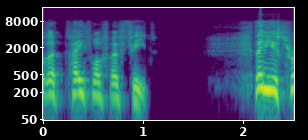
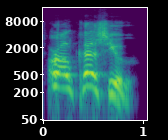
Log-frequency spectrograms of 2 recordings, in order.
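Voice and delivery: raised-pitch threat; restrained yell; 6 semitones higher than usual. A narrator's reading. Priest threatens the old woman with a curse, mild yell. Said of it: "yelled the priest".

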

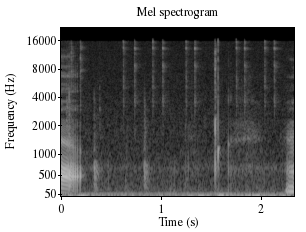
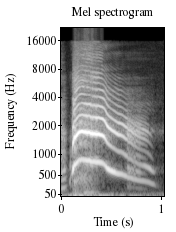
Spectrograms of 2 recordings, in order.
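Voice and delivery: shrill startled shriek; sudden high scream; 22 dB louder than usual. Real, not acted. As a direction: scream out in shock.

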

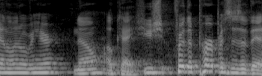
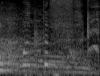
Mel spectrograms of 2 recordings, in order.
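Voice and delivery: a shocked, hushed curse; startled hushed curse; 12 semitones higher, 13 dB quieter, slower than usual. Retold or imitated. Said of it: "I go".

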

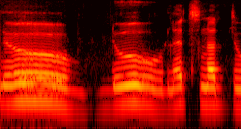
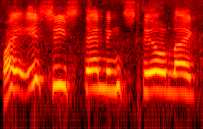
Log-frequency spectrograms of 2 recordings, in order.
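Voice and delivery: incredulous; 10 semitones higher, 4 dB louder than usual. Real, not acted. Amused at game character.

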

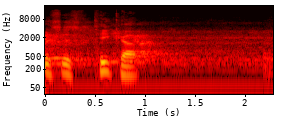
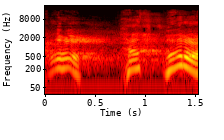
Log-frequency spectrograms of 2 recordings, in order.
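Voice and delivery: relieved; 5 semitones higher, 6 dB louder, slower than usual. Acted. Teacup relieved cooling down.

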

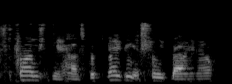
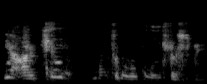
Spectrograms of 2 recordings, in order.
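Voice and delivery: mock menace; 10 semitones higher than usual. Boasting to scare the customer.

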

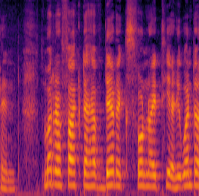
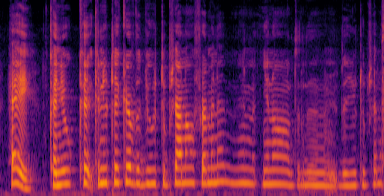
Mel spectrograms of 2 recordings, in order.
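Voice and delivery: attempted imitation accent, higher voice, fading softer; higher-voiced stab at his accent, trailing off quietly; Derek's accent; 4 semitones higher, 6 dB quieter, faster than usual. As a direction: try on another man's accent, rushed and higher. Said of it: "try my best to manipulate the accent".

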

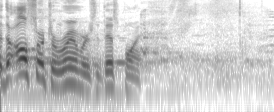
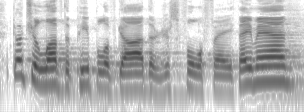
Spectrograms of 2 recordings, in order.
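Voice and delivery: ordinary talk, nothing marked

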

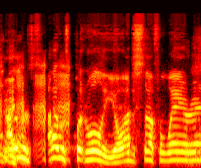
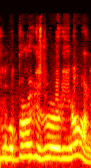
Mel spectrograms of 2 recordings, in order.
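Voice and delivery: quoting wife; 8 semitones higher, 4 dB louder than usual. Retold or imitated. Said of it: "She goes".

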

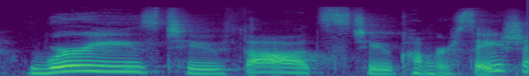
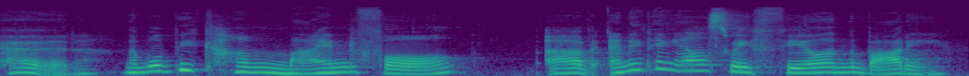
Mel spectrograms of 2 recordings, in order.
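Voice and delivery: guided meditation; 6 dB quieter than usual. Acted. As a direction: guide them calmly through the breath, leaving space between phrases.

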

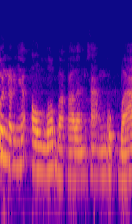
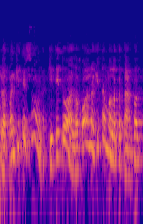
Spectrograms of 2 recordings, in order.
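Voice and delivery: bewildered complaint; 9 semitones higher than usual. Retold or imitated. Confused parents complaining.

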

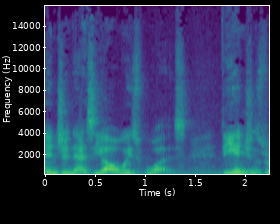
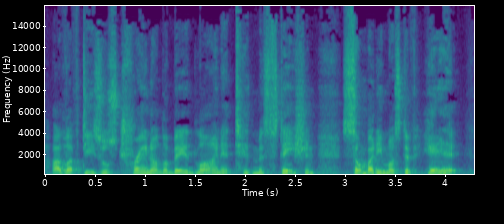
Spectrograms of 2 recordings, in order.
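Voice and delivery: higher, lively little engine; worried old engine asking Sir Topham Hatt, lightly raised engine voice; young engine voice; 10 semitones higher than usual. Acted. Stepney worried about repairs, asking his boss in a higher voice.

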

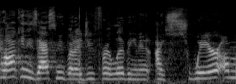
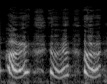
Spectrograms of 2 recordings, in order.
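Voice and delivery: high, panicky gasps for air, acted out; mock hyperventilating gasps; 7 semitones higher than usual. Passenger answers the stewardess, with mock hyperventilating gasps. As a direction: gasp in hammed-up hyperventilation. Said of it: "I'm hyperventilating".

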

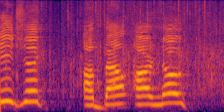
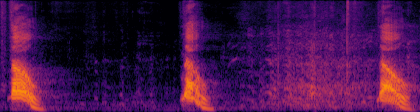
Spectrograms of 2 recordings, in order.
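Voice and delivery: playful pitch games; 9 semitones lower, 5 dB quieter, slower than usual. Shown as a demonstration. Playful varied noes.

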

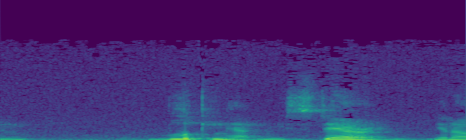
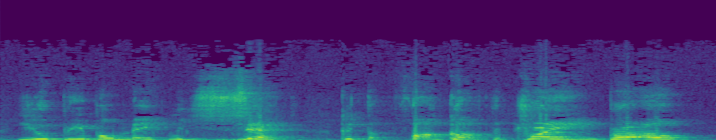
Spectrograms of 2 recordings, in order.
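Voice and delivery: furious shout, much higher and louder; angry yell; 11 semitones higher, 10 dB louder than usual. Retold or imitated. Stranger yelling at him down the train car, furious shout. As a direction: bellow it like a hostile stranger across the car. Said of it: "He yells out".

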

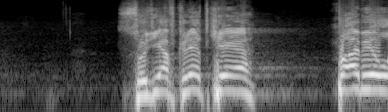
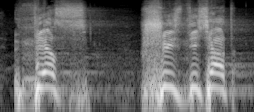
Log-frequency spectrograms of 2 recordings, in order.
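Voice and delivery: normal talking voice

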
